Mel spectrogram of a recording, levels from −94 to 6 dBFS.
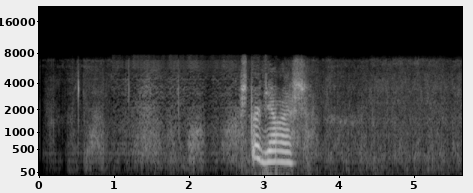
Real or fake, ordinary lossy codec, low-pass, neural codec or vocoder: fake; Opus, 16 kbps; 7.2 kHz; codec, 16 kHz, 4.8 kbps, FACodec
